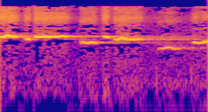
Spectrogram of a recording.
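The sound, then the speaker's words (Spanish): Someone whistles a short tune alone, a clear steady tone stepping between a few pitches in sustained phrases, moderately loud over a faint hiss. “¿por qué es tan difícil escuchar silbar a un cantor?”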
